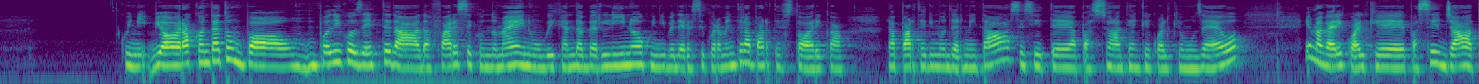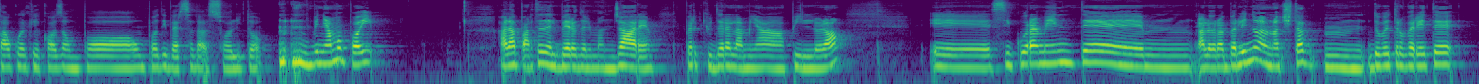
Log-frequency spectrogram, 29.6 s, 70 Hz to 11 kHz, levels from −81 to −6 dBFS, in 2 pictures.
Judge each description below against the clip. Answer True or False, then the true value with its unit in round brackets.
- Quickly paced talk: False (150 wpm)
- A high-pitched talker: True (200 Hz)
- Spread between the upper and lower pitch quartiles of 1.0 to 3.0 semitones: True (2.6 semitones)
